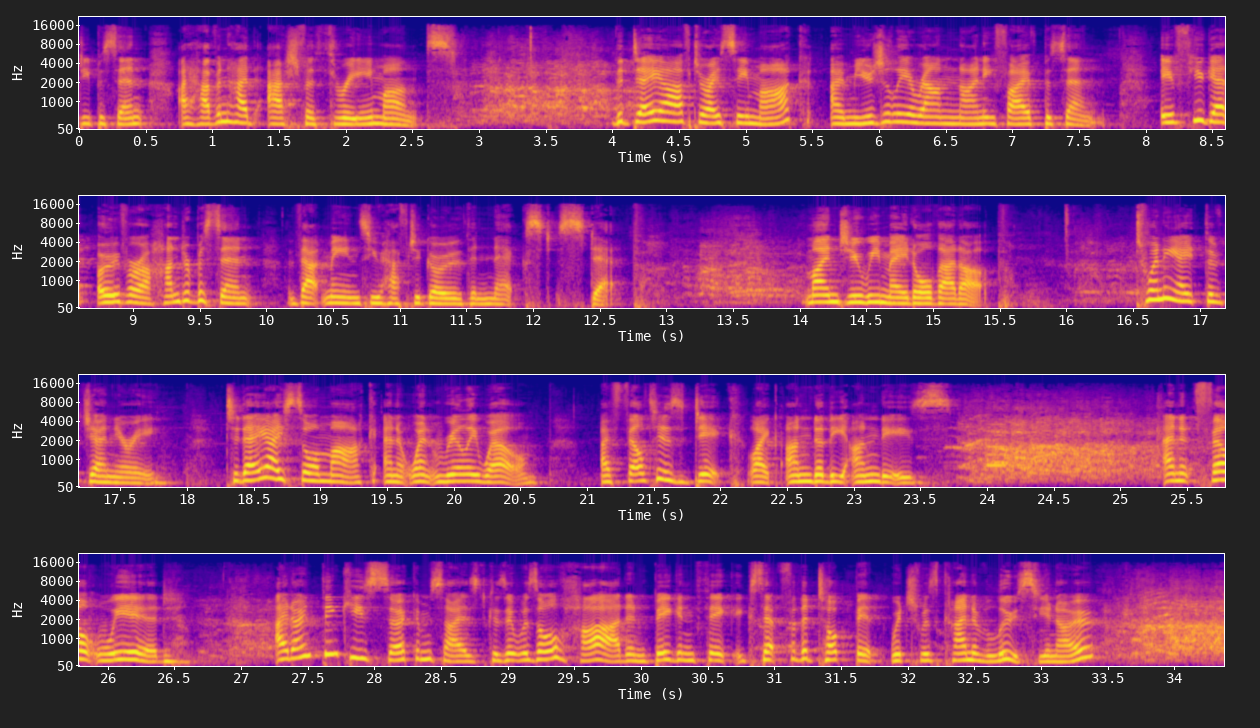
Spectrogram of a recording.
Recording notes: Recorded live at the Woodford Folk Festival.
